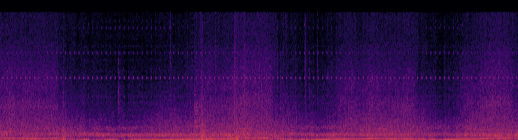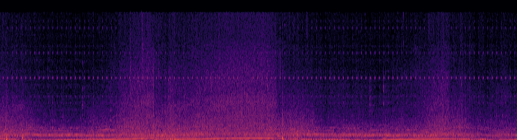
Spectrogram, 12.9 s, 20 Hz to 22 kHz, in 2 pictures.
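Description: A front wheel drive drift car in Forza Horizon 5 revs steadily up and down in repeated swells as the throttle rises and falls. A constant tire hiss runs underneath, with no talk.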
